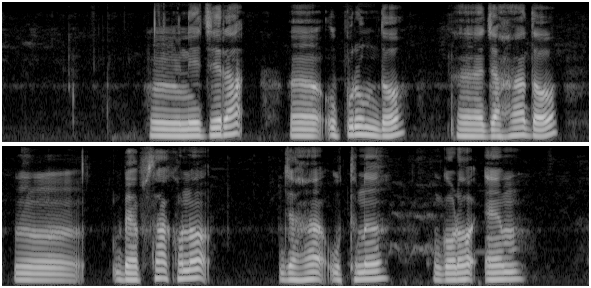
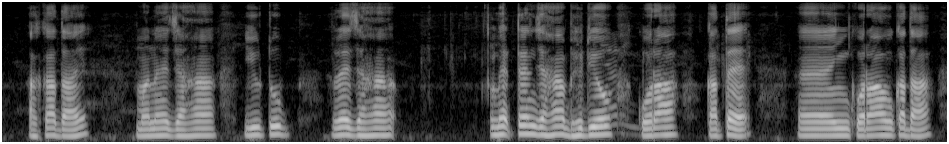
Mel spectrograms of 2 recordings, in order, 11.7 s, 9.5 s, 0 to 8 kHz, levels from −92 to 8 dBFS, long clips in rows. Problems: none marked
